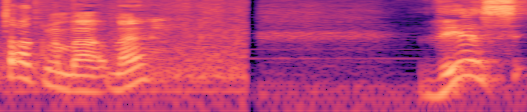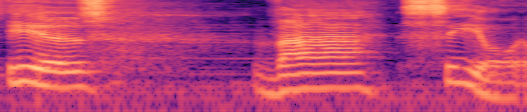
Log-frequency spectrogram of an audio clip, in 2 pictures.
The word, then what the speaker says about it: Vie Ciel: about man this is V seal is how you pronounce this I did take French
